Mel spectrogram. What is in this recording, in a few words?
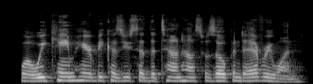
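VoiceActing Spanish, female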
